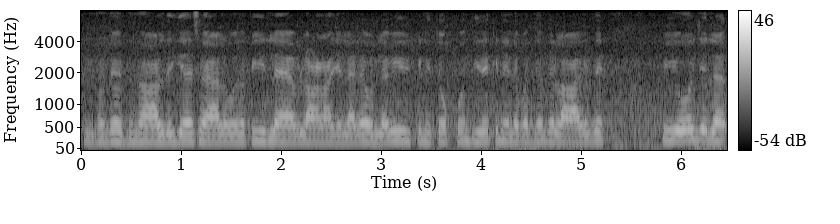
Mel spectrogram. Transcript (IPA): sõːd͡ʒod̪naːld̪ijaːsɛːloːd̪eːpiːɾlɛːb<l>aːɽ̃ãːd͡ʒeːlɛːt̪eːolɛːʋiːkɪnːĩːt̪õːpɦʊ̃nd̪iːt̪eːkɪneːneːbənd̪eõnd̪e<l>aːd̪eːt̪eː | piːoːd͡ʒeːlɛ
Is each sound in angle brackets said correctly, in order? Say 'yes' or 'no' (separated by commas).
yes, yes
